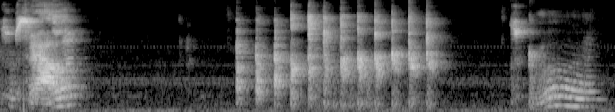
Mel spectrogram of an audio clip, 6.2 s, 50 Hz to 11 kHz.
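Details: Male African Grey Parrot, a household pet in Texas hatched in 1997, chattering in the shower: a raspy opening sound, then a rapid string of about twelve clipped, evenly spaced syllables, closing with a wavering voice-like call.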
